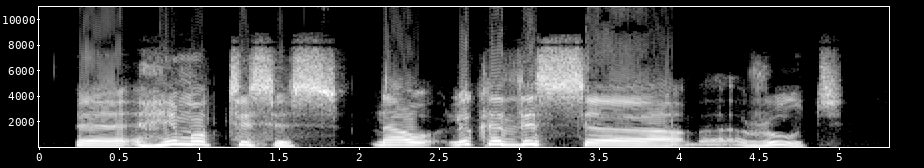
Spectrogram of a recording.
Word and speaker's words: hemoptysis: gets rid of that out of his mouth pronunciation hemoptysis hemoptysis the next uh suffix we have ridge or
